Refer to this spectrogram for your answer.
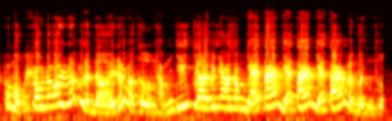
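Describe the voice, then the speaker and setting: High, bright-voiced Southern Vietnamese woman ranting. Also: big pitch swings, rapid-fire. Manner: emphatic, indignant, mocking, speaks straight to viewers. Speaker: livestream host. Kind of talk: livestream commentary.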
